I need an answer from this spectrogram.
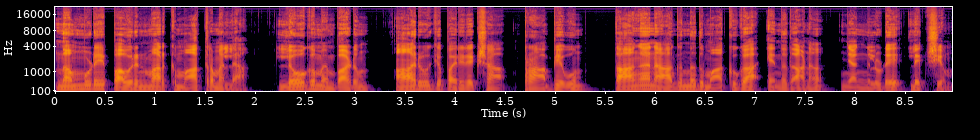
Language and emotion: Malayalam, neutral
